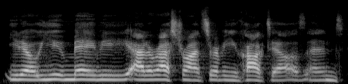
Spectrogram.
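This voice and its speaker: A woman's voice: medium pitch, little pitch movement, normal speed, fairly bright tone. A woman co-hosting a podcast in casual conversation, talking in an earnest, rambling way. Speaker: podcast co-host.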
